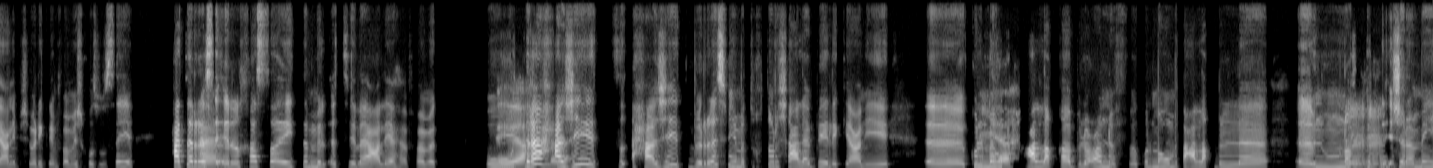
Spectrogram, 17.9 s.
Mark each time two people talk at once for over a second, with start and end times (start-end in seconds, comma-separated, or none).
6.2-7.5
